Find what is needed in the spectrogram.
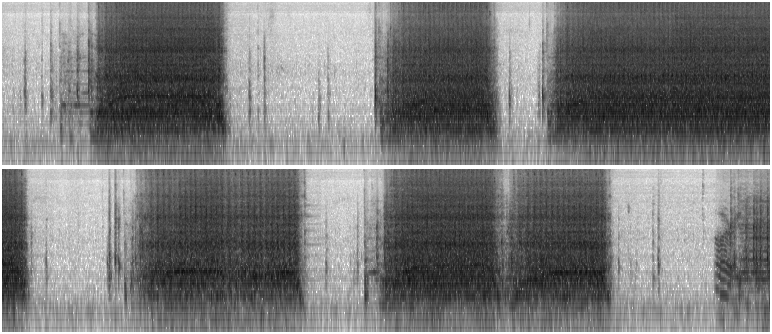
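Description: Coverstitch machine sewing through stretch mesh in five short runs of two to five seconds, with pauses between as the fabric is repositioned; the longest run is near the middle.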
